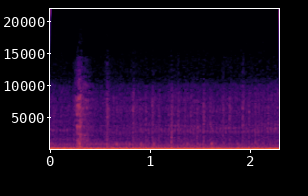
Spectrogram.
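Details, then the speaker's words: 1968 Dodge Charger Hemi with dual carburetors: heavy low idle hum with irregular popping and an uneven beat; a large vacuum leak prevents a proper idle, and the rear carburetor was drawing all the air. "well it's alive oh it's idling but it's got a hell the vacuum leak that's why I couldn't get an idle"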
